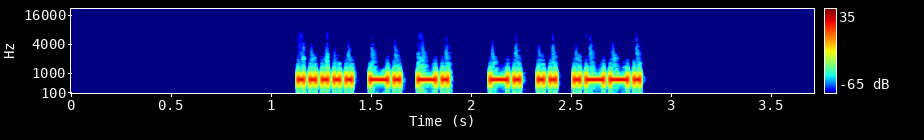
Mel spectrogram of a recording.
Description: Morse code, heard as a keyed tone, about 40 wpm, 690 Hz. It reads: 5NN NIP
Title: Ontario QSO Party Exchange 40wpm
